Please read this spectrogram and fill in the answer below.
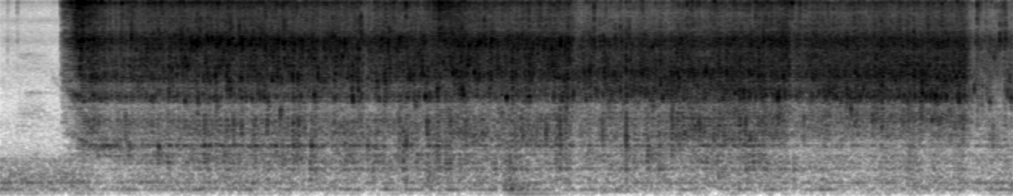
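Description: Katla fish heads dropped into hot oil in a kadai, setting off a sudden loud sizzle about a second in. The frying hiss then holds steady and eases a little near the end.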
